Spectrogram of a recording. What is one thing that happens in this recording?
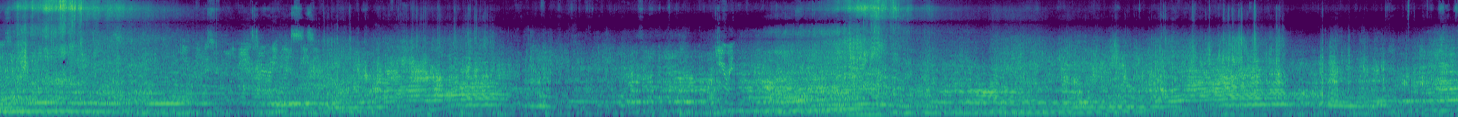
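Race car engines roar loudly around a track, rising and falling in pitch.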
